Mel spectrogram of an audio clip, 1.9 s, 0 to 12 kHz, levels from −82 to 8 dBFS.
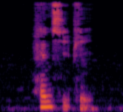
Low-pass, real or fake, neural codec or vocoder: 10.8 kHz; real; none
